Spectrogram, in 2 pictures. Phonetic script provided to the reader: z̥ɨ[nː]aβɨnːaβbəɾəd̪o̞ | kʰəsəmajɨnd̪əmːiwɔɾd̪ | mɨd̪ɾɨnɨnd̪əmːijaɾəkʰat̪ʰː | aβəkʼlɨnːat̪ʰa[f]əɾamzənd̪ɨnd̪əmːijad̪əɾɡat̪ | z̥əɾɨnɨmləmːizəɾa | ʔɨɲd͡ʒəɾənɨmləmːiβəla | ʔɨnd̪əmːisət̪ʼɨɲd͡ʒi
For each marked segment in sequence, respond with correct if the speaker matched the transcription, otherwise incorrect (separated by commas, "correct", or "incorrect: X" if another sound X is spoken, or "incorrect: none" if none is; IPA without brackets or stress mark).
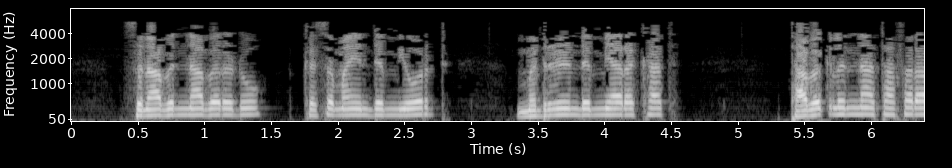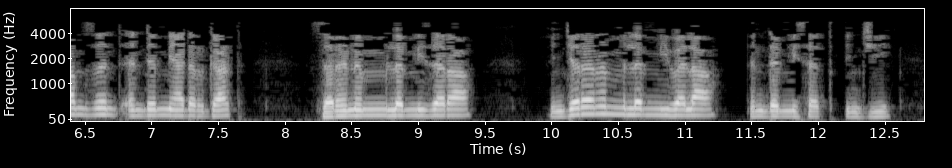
incorrect: n, correct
